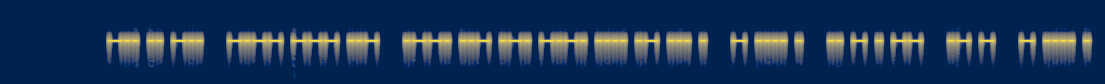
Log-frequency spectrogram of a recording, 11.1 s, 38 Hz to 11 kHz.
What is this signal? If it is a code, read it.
Morse code, heard as a keyed tone, about 30 wpm, 700 Hz. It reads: DID YOU PURCHASE THE ITEM AT THE
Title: Sentences from Top 1000 Words - Review Part 6 - 30wpm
